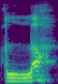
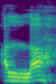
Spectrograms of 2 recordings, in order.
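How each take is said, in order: First: The word ends on a bare h sound. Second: The word ends on a bare h sound.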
